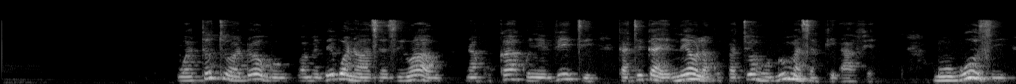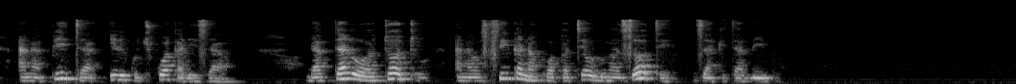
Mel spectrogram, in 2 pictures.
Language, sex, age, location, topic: Swahili, female, 36-49, Dar es Salaam, health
